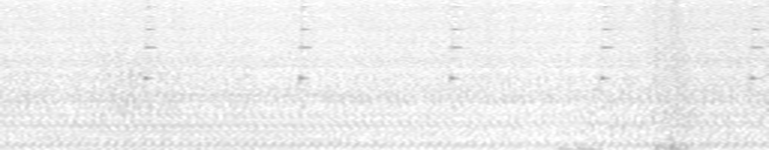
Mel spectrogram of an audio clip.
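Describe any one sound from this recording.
A short high beep sounds once a second as a countdown nears its end.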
